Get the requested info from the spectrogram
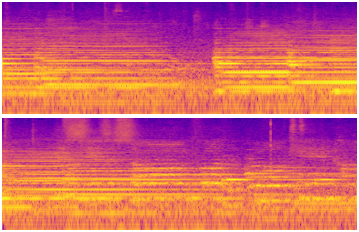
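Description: A large mixed choir of male and female voices singing held chords. The sound fades about three seconds in, then the choir comes back in suddenly and loudly on a new chord.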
